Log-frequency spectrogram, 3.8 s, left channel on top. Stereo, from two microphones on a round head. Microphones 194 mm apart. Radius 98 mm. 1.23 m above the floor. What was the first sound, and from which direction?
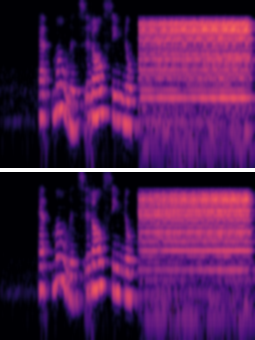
A woman speaking, 60° right (ahead or behind).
